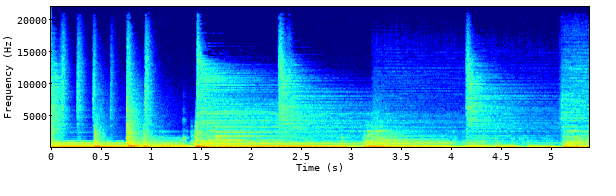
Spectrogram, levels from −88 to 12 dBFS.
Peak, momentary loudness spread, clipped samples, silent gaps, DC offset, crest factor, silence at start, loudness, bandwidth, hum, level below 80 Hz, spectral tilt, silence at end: 0 dBFS; 8 LU; under 0.1%; none; under 0.1%; 18 dB; 0 s; -21 LUFS; 19 kHz; none; -26 dBFS; -6.5 dB/octave; 0 s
